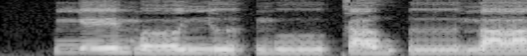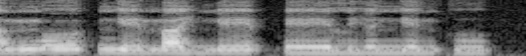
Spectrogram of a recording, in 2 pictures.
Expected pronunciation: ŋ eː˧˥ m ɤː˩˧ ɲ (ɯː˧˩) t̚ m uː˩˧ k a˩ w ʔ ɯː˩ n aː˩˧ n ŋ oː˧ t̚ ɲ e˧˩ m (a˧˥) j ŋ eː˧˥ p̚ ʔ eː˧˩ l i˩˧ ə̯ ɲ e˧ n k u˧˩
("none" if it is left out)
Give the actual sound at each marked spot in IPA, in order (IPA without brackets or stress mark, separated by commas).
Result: ɯː˧˩, a˥˨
